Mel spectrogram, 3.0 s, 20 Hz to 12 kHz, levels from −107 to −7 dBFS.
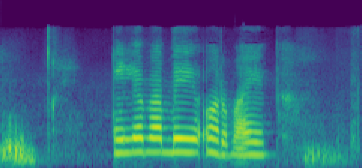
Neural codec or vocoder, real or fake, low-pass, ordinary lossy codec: codec, 16 kHz, 2 kbps, X-Codec, HuBERT features, trained on general audio; fake; 7.2 kHz; AAC, 48 kbps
